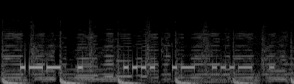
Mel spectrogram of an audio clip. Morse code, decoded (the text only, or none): WE HAVE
